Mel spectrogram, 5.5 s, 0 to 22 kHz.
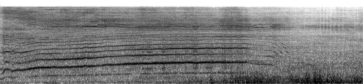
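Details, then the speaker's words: Nitro RC car engine, high-speed needle tuning on a long stretch of road: high, clean rising scream held steady through the pass, no pinging or crackle, constant blue smoke showing good lubrication; temperature afterward 220, slightly rich. "notice the blue smoke coming out constantly which means the engine is being nicely lubricated coming back notice the trail of blue smoke no pinging"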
